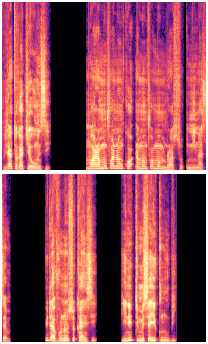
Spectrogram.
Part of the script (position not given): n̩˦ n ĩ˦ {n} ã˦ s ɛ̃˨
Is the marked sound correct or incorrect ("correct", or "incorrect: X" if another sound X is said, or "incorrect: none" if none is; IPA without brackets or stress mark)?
correct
